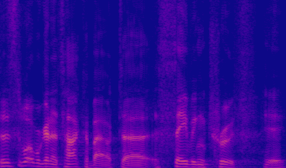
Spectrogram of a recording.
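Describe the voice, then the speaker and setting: A man's medium-pitched voice with an American accent, a bright, sharp tone, vocal fry and very wide pitch swings, at a moderate pace. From United States. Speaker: disinformation expert. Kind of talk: presentation. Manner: loud.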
